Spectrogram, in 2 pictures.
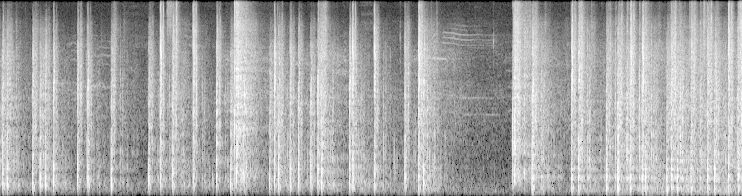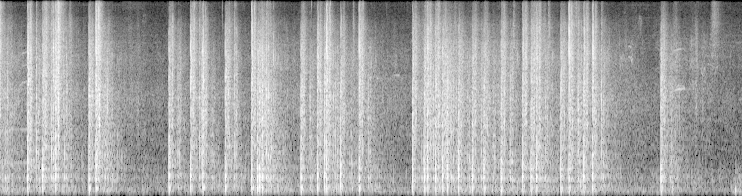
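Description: Fireworks grand finale: a dense, rapid barrage of aerial shell bursts, one report after another, with a short lull about a third of the way in. The bursts then come thickly again and thin out near the end.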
